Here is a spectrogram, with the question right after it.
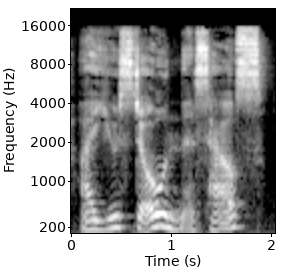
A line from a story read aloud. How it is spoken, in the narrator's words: He mumbled and spoke low and said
